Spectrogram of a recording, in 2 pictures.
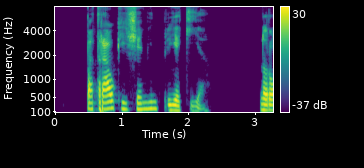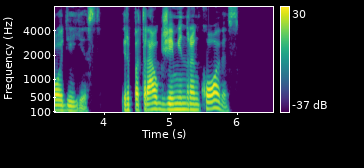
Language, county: Lithuanian, Alytus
